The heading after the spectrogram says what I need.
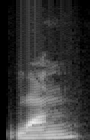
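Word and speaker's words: one: আচ্ছা, ও এর উচ্চারণ কি ওর মতো হয়েছে? এখানে ওয়া হয়ে গেছে না? ওয়ান eyed man, right?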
